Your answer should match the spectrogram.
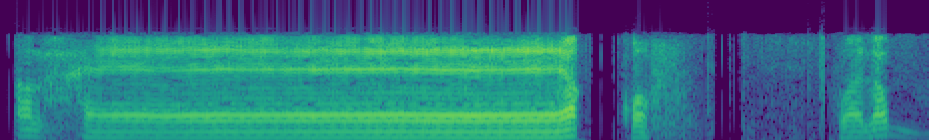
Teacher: ست حركات، وسموه لازم لان لازم تمد ست حركات، لازم لزوما ان تمد الصوت ست حركات · Term: المد اللازم الكلمي المثقل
